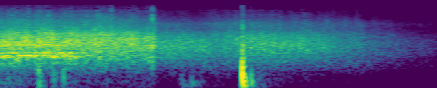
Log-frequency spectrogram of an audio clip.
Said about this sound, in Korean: 다시 한번 박수 부탁드리겠습니다. 수고하셨습니다.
